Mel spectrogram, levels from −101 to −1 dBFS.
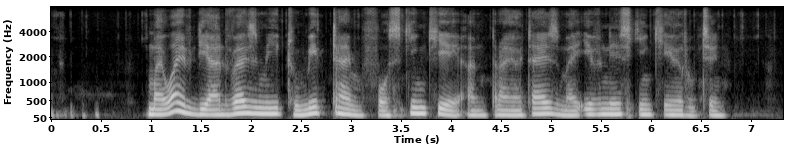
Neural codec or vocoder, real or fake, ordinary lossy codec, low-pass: codec, 16 kHz, 2 kbps, FunCodec, trained on Chinese and English, 25 frames a second; fake; none; none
